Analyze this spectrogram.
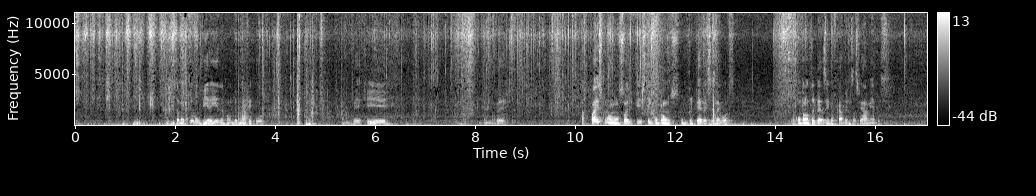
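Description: Plastic packaging rustles and crinkles as it is torn open.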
